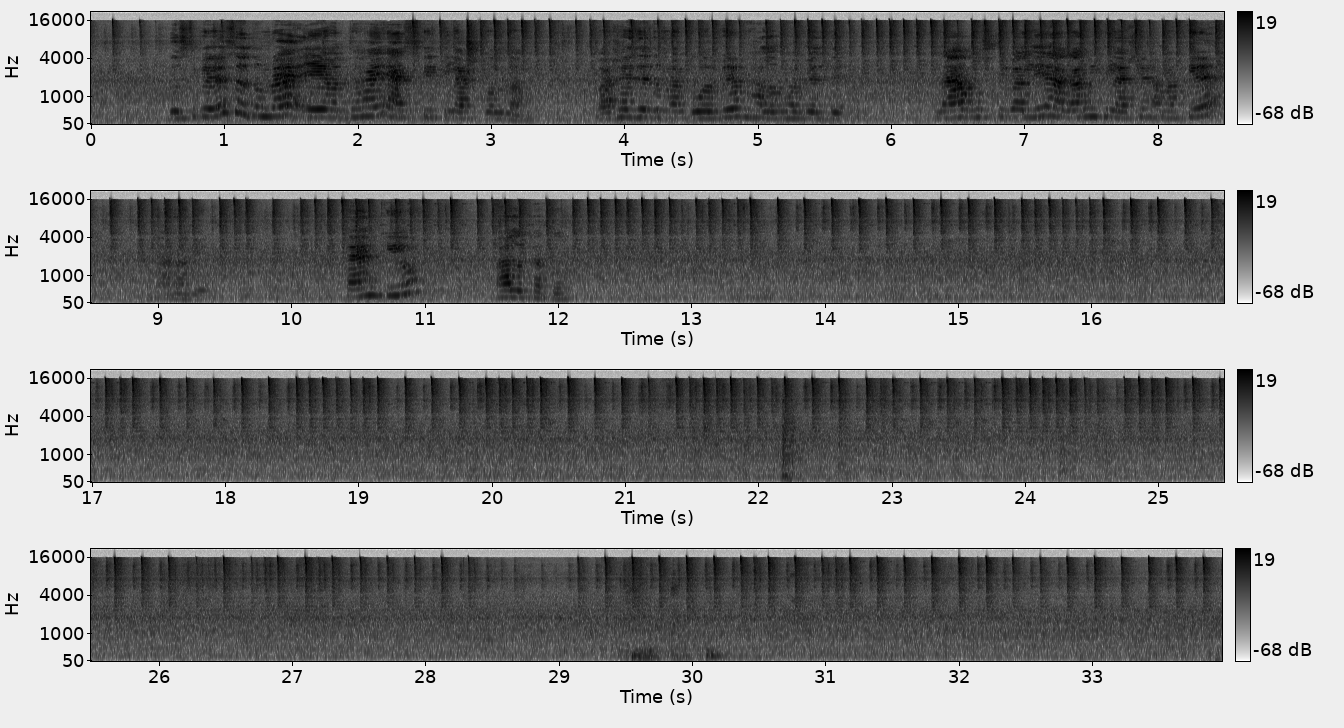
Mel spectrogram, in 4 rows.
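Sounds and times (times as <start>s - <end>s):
fast even ticking: 0.0s - 33.9s
mechanical whirr: 0.0s - 33.9s
sharp click: 2.4s - 33.9s.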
